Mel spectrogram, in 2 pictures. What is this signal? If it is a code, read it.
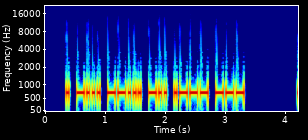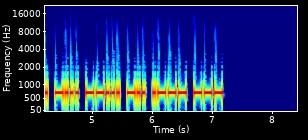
Morse code, heard as a keyed tone, about 28 wpm, 700 Hz. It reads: EB7DJO EB7DJO
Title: DXCC-100 Call Signs - 6 Characters - Repeated 2x - 28wpm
